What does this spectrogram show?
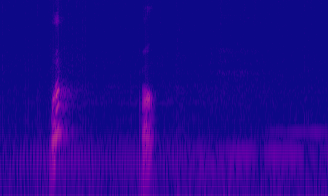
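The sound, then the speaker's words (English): A puppy gives two short, sharp barks about a second apart, followed by a faint, thin whimpering whine trailing off in the quiet background. “So I'm gonna look at our newfound uh, uh, puppy and and point at the footprints and then point down that hall and see if he picks up on it.”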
